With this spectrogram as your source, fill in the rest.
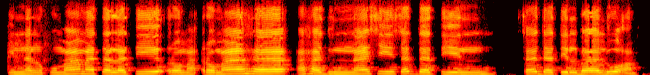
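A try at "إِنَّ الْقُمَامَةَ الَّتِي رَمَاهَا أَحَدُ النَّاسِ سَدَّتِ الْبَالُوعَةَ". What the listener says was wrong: Mumtaz. Bagus.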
